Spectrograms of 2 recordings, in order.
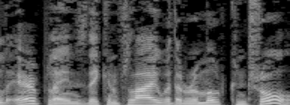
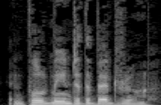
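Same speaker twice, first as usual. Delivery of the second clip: plain reading voice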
